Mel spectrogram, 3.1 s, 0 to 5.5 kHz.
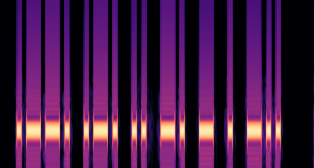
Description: Morse code, heard as a keyed tone, about 25 wpm, 600 Hz. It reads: PRINTED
